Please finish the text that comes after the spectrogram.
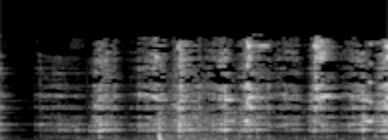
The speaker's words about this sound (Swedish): Sen var det en gaffel mot tallrik också. Men den kan jag dra också.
